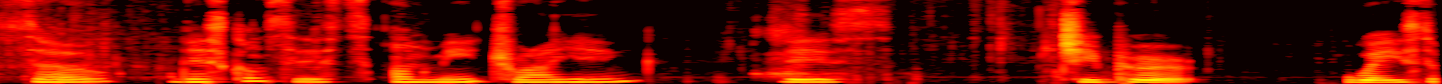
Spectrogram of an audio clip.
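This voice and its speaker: In a non-native accent, a woman speaks at a high pitch with fairly even intonation. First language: not English. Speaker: beauty YouTuber. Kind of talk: tutorial. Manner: casual, hesitant with fillers.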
